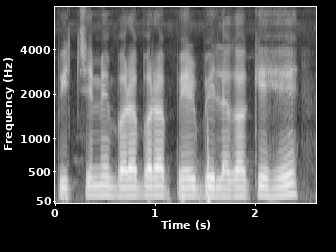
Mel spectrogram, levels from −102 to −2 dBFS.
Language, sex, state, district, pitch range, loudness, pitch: Hindi, male, Arunachal Pradesh, Lower Dibang Valley, 130-140 Hz, -15 LUFS, 135 Hz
